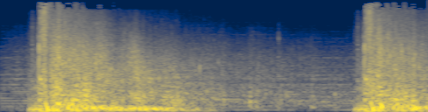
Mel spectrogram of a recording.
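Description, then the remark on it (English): A loud, goopy explosion sound effect bursts and rumbles, slowly fading over about two seconds before a second blast erupts at the end. No one speaks. “Just another goopy explosion.”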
